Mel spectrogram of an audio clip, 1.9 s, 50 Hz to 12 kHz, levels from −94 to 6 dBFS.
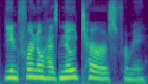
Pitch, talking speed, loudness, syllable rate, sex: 220 Hz, 225 wpm, -16 LUFS, 5.5 syllables/s, female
